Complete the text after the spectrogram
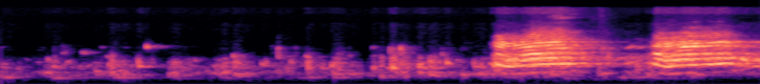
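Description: A seal gives low, rapid grunting pulses, then two loud, harsh, bawling cries.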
